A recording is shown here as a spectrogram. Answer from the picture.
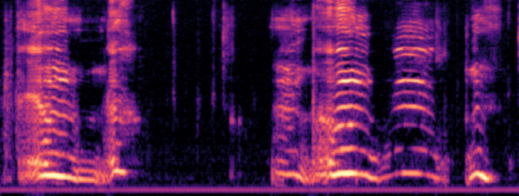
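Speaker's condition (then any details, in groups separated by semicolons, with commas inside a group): Cerebral palsy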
